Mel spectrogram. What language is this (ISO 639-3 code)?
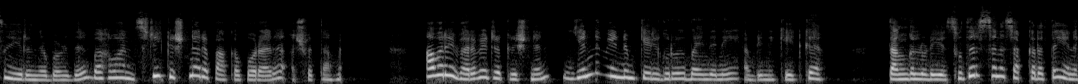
tam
